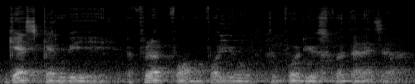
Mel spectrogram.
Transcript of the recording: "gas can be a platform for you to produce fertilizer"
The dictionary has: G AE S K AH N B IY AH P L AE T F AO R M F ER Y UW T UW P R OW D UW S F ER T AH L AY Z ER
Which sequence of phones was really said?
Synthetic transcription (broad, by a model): G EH S K AH N B IY AH F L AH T F AO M F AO Y UW T UW P R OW D UW S F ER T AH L AY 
